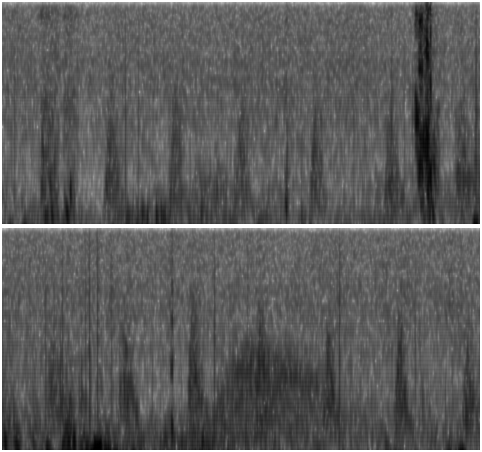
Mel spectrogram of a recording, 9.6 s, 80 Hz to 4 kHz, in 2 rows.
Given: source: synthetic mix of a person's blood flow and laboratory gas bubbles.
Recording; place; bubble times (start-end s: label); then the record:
Doppler ultrasound of blood flow; subclavian vein
0.39-0.58 s: bubbles
0.62-0.77 s: bubbles
2.82-2.88 s: bubbles
4.12-4.38 s: bubbles
6.46-6.51 s: bubbles
From the record:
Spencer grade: 2 (many but less than half of the cardiac periods contain bubble signals, singularly or in groups); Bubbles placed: anywhere in the cardiac cycle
